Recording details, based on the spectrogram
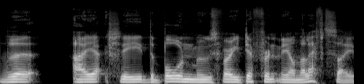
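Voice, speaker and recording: A man with an English accent talks at a fairly quick pace with a medium pitch and fairly even intonation. The recording is very clean, with a silent background. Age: 40s. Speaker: tinnitus patient and forum co-founder. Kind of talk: casual chat.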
